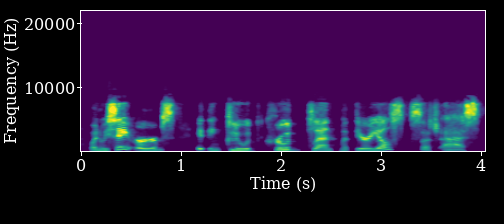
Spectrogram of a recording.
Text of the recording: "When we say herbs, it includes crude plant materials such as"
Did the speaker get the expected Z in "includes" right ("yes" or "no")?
no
